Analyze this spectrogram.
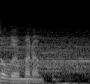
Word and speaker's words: aluminum: Nah, aluminium is stupid. It's aluminum. The British say aluminium, too. It's not just the Dutch.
